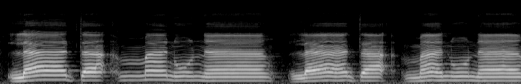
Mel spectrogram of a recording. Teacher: cara membacanya seakan-akan ada dua huruf nun. Tidak berdengung. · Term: cara membaca yang kedua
